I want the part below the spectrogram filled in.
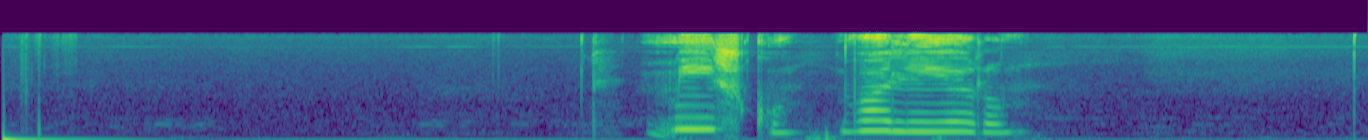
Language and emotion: Russian, sad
